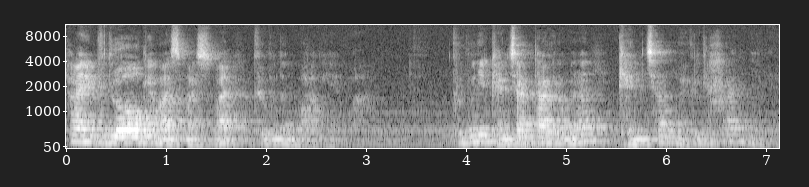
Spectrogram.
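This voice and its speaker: A man's voice: mid-range voice, expressive, fast talker. A middle-aged man preaching a sermon as pastor, talking in a conversational way and repeating key phrases for emphasis. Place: church sanctuary. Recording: very echoey church hall, faint noise.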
